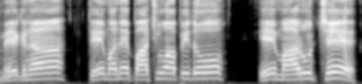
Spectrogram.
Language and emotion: Gujarati, angry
